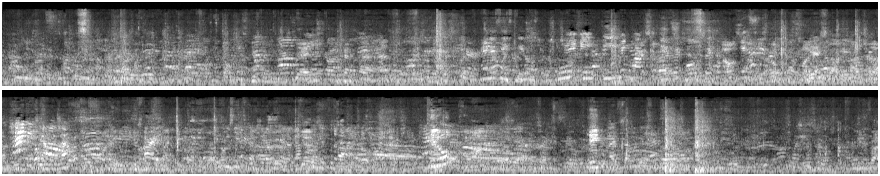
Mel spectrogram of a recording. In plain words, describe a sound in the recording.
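Several adults chatter nearby in a room.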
